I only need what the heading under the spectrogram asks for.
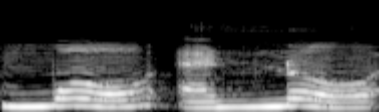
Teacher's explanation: we can examine that the air is released through the nose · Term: nasal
